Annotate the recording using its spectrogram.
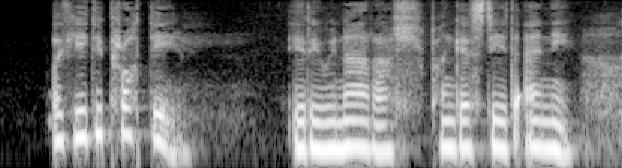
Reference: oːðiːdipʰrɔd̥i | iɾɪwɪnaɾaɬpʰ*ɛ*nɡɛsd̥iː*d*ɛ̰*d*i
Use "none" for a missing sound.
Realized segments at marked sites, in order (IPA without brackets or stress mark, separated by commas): a, d, n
